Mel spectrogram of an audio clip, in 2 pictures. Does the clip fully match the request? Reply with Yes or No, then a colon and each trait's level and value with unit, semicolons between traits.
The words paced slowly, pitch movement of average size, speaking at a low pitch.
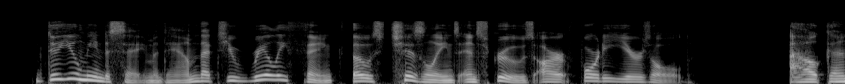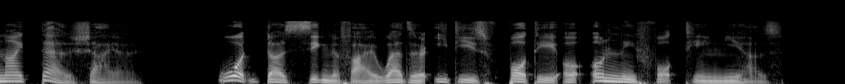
No: slow, 120 wpm; wide, 8.3 semitones; low, 110 Hz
